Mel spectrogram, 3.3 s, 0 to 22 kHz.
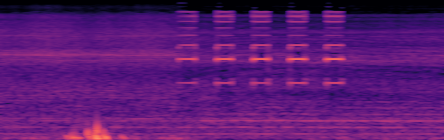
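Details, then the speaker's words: Eachine E511S foldable GPS drone (Mavic Air clone) on its first flight in cold weather, being brought down manually: five evenly spaced high chirps about a third of a second apart, the low-battery warning beep. "try to bring her down manually but she's still beeping that it doesn't matter the battery"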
